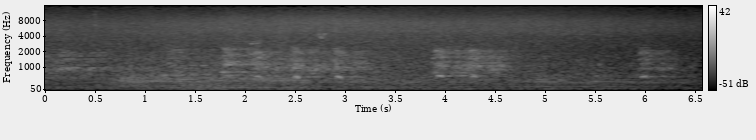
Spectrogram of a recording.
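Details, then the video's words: Muffled dog barks outdoors, a few short barks spaced about two seconds apart, partly buried in broad, even background noise. "Outdoor Ambience Dog Barking"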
